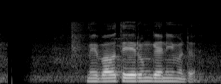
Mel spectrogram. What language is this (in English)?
Sinhala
